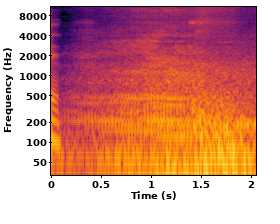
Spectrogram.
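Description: A motor vehicle's engine, steadily growing louder as it approaches, its pitch dropping slightly near the end as it goes by.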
